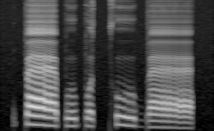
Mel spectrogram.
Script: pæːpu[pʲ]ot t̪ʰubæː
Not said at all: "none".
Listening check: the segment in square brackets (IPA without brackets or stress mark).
p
